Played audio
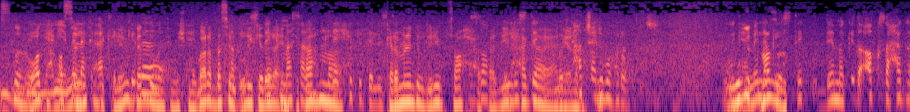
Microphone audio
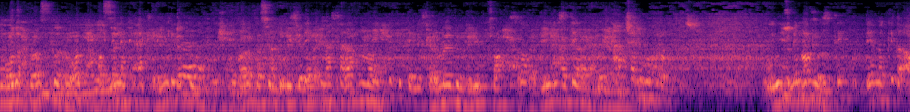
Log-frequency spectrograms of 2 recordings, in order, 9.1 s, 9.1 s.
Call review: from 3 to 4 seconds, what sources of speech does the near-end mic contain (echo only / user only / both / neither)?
echo only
